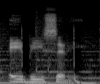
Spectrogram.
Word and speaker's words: ABCDE: On paper, it appears quite strange, but it isn't pronounced how you'd think. Her daughter's name is pronounced AB City.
